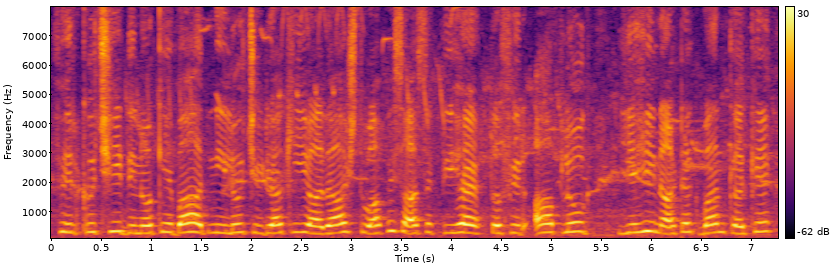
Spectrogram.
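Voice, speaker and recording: A woman's voice: high voice, steady tone, measured pace, few pauses, darkish tone, slight background noise. A woman voicing a wise cartoon owl who explains and gives instructions to a group of birds. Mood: explaining. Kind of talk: Hindi cartoon voice acting.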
